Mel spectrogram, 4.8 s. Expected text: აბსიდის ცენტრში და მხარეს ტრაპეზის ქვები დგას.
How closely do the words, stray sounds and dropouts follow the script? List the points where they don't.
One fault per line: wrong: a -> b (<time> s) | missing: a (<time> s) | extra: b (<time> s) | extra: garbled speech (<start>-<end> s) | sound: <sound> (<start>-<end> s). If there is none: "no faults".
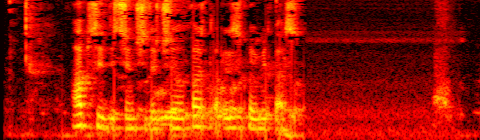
extra: ჩრდილოეთ (1.6 s)
sound: bark (4.3-4.6 s)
